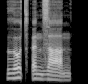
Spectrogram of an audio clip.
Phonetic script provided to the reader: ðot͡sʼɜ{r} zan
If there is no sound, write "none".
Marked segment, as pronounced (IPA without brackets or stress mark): n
